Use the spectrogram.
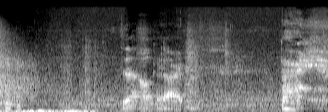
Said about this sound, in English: Damn, I get gunshots. You get more gunshots, sir.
